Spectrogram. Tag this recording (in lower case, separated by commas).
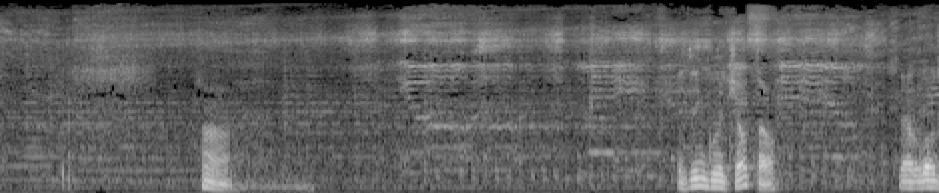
music, speech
